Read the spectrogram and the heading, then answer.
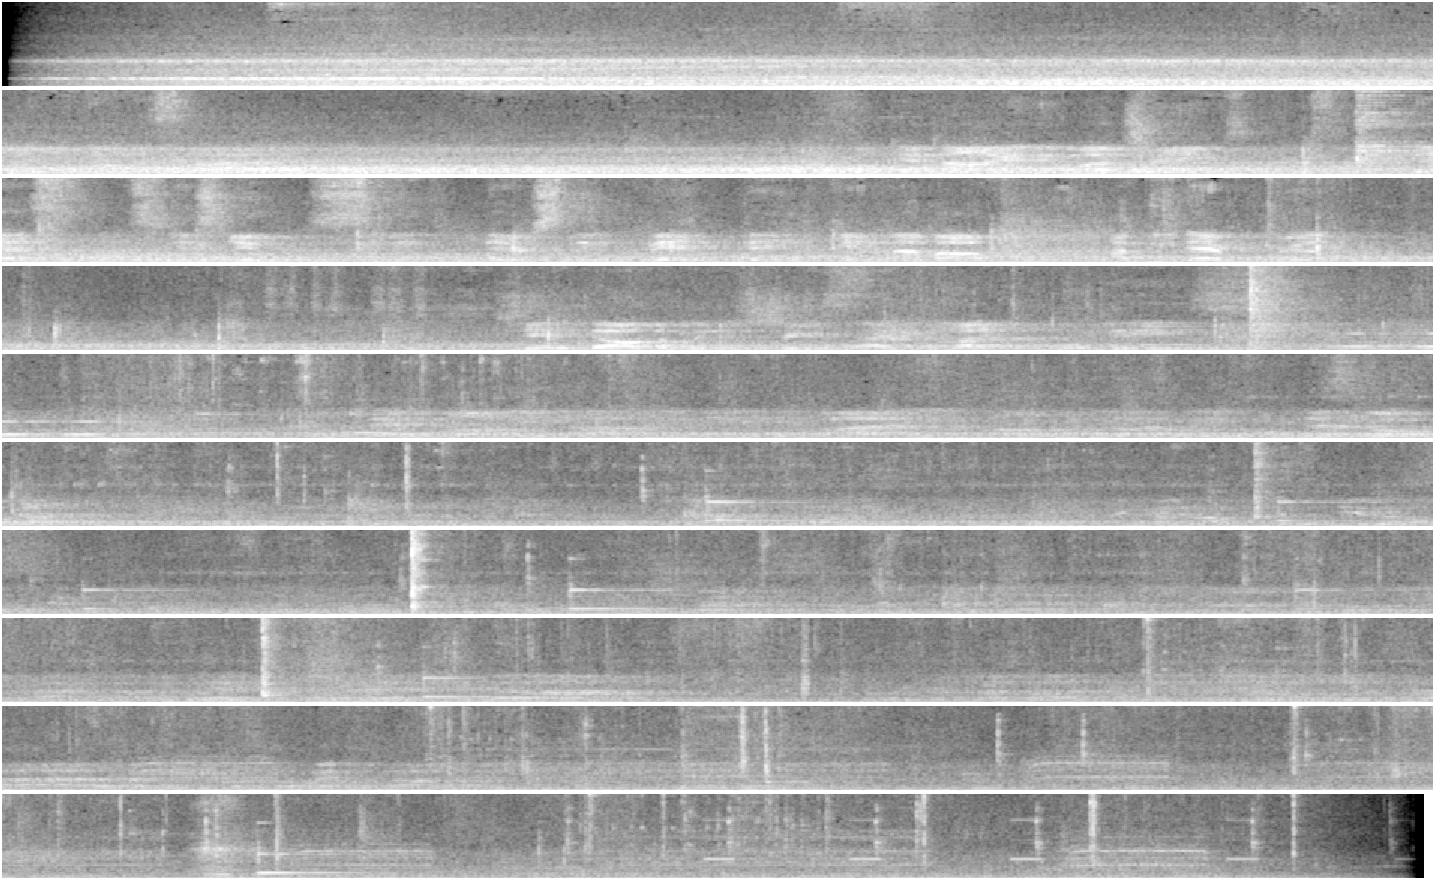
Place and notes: Hollywood/Vine Metro station, freestyler
Hollywood/Vine, Metro subway train station, freestyle rapper, train departing.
